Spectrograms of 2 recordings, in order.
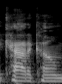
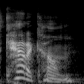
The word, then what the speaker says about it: catacomb: It ends with the same word. Why would they pronounce it differently? It's catacomb, not catacomb.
